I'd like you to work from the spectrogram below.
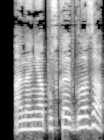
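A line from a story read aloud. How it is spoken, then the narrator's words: Growl. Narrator (Russian): прорычал тот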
